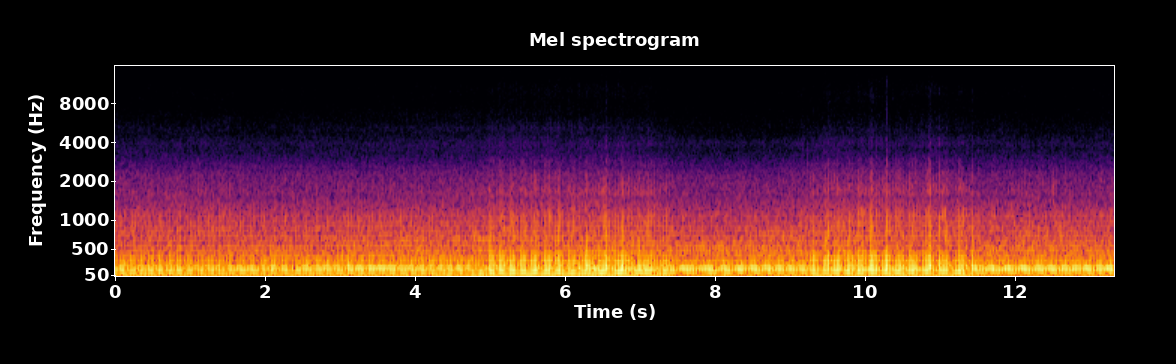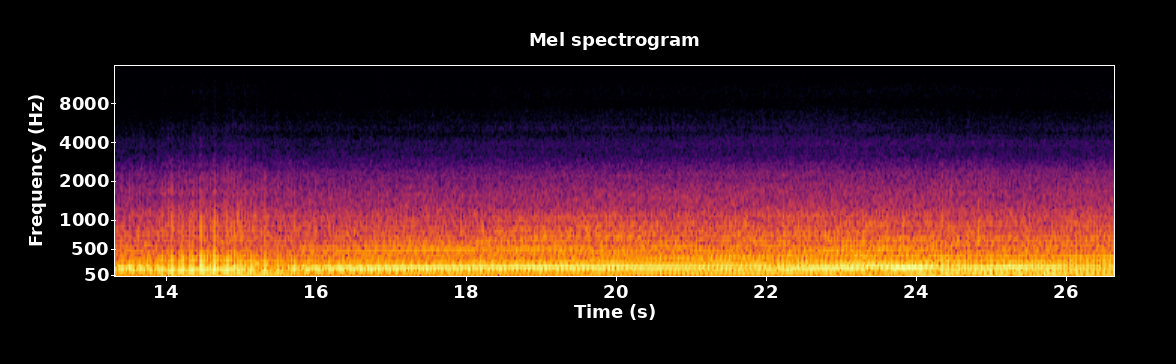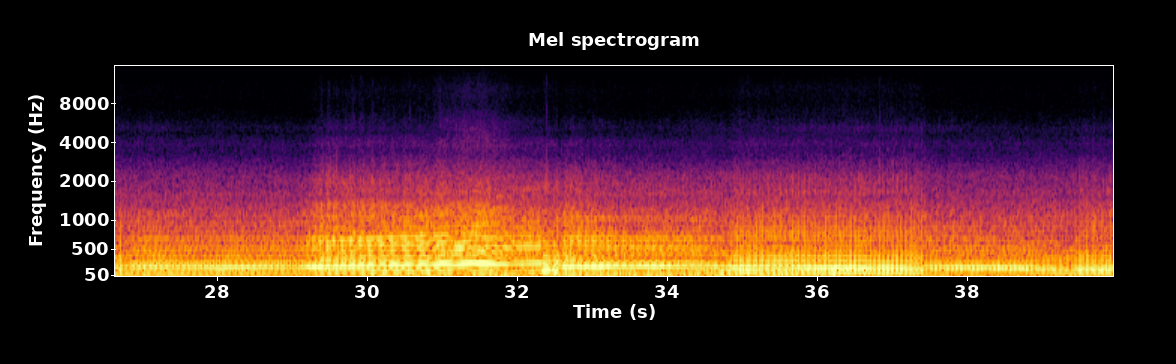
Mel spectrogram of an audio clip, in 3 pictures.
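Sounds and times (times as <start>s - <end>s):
motorcycle engine: 0.0s - 39.9s.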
